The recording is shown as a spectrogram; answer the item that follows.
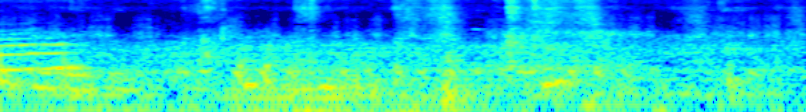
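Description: A man's high, closed-mouth 'mmm' of enjoyment while eating, trailing off about half a second in, followed by faint clicks and smacks of eating by hand from a steel plate.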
